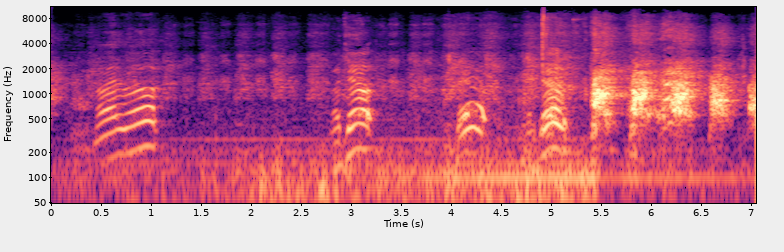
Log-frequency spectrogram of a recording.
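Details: Female XL American Bully at exercise: several short, rising-falling whimpers with pauses, then a burst of loud, gruff barks in the final seconds.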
